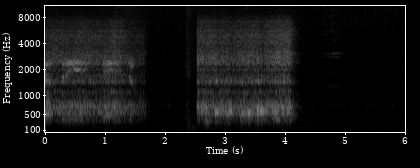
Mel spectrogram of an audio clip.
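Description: Air traffic control radio: two short voice transmissions with a click before the second, the second ending about four seconds in.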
